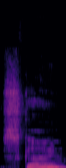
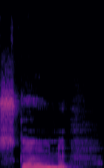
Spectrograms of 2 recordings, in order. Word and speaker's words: Scone: couldn't make it to SCONE, pronounced scone, not scone, like some of the Melbourneites who I thought they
